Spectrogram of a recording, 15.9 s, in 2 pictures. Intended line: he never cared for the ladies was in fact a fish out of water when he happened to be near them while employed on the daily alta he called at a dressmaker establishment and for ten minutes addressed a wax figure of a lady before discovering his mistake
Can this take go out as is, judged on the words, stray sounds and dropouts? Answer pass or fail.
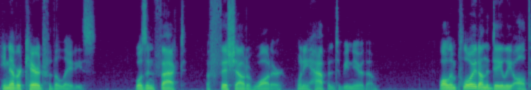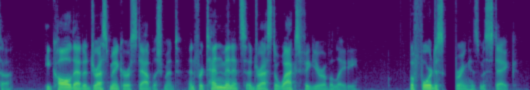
fail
